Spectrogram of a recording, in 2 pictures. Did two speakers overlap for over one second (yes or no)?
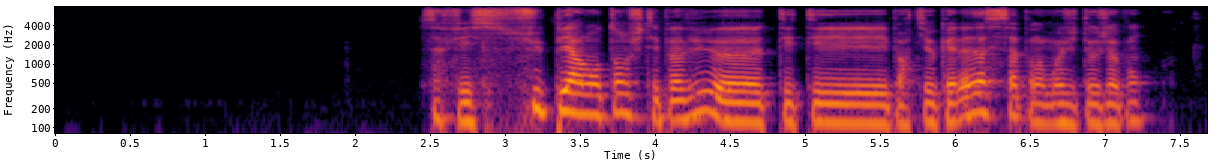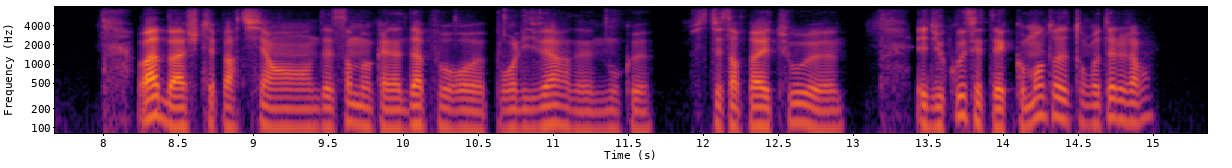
no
